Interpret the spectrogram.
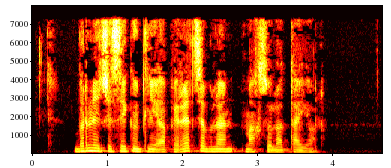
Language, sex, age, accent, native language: Uzbek, male, 12-17, Jizzax, Uzbek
